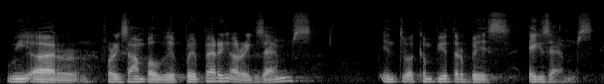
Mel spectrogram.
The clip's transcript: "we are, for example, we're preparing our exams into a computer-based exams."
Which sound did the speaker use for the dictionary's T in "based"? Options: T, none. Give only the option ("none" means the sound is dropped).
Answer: none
